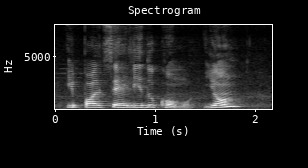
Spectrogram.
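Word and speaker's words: yon (四): O primeiro caractere significa 4, e aqui ele é pronunciado yon.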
